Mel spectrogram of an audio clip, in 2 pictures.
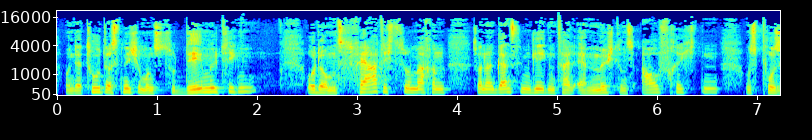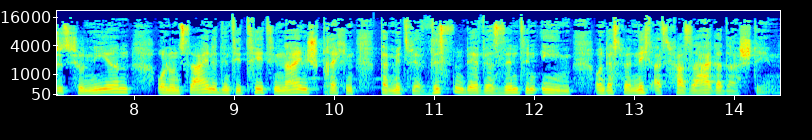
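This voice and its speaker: A middle-aged man, a pastor, preaching a sermon with rising emphasis and pauses, addressing the congregation directly. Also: mid-range voice, a little mellow, breathy edge.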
